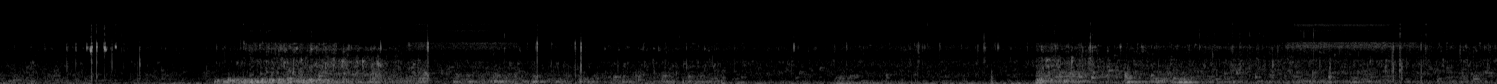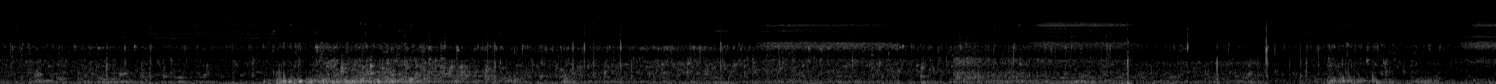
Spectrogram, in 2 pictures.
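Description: A scuba diver breathing through a regulator, heard underwater: exhaled bubbles gurgle out in a surge about every eight seconds, with shorter, higher hissing between them.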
